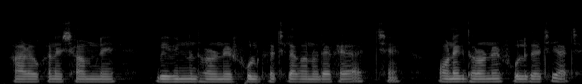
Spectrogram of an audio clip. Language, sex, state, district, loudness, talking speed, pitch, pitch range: Bengali, male, West Bengal, North 24 Parganas, -42 LUFS, 155 wpm, 125 Hz, 125-130 Hz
